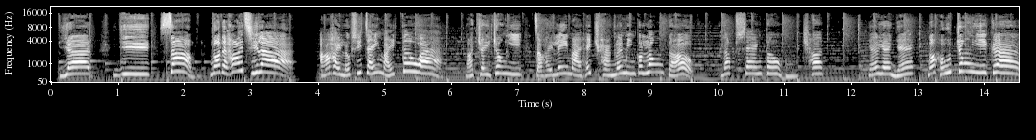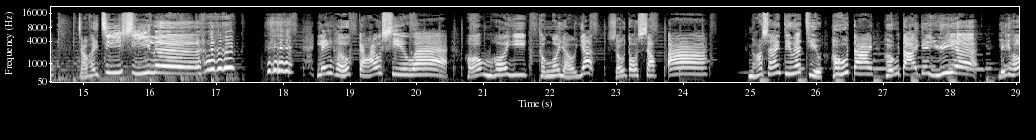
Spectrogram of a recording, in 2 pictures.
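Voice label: Canto toys, Cantonese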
